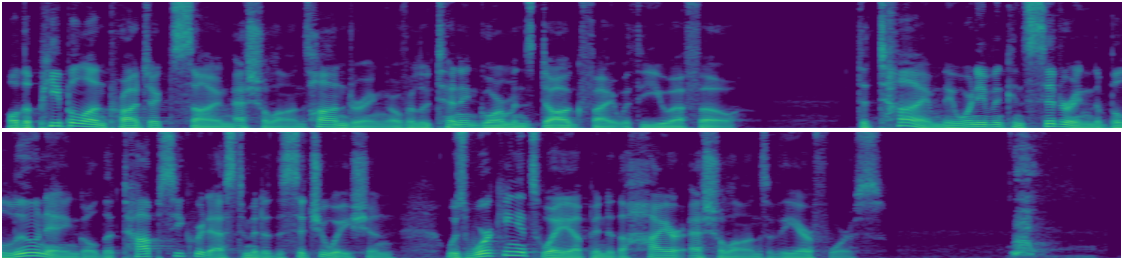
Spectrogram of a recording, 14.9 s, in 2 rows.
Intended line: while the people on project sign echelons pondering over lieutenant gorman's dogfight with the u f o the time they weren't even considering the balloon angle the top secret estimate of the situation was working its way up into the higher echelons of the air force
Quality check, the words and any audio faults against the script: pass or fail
fail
